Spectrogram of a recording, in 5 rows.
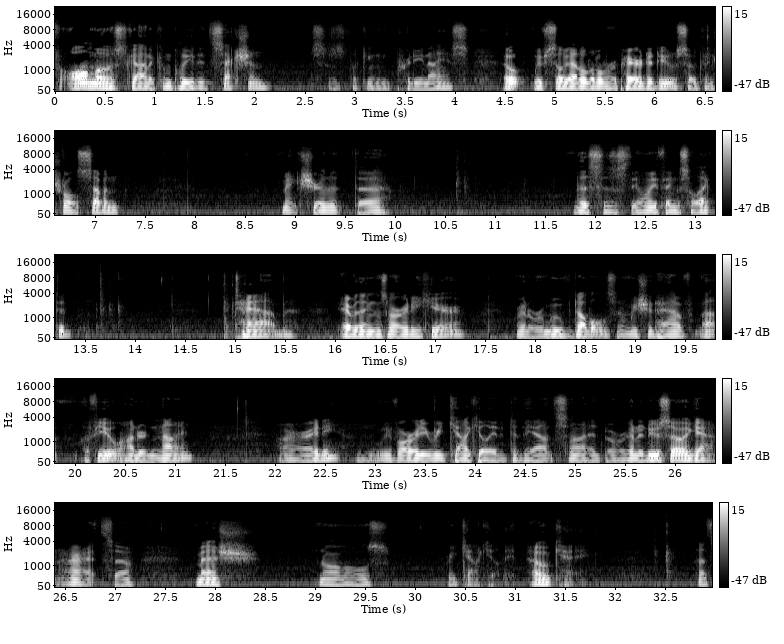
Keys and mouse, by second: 7.2 ctrl+KP_7, 8.3 middle click, 11.3 KP_1, 12.1-14.4 middle drag, 14.4 ctrl+KP_7, 14.6 middle click, 15.6 Tab, 24.2 Tab, 26.4 Tab.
